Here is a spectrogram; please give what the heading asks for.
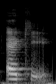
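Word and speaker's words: Ekhi: eki it's got an h in there to mess you up a little bit but it's silent so it's just eki and eki comes from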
